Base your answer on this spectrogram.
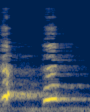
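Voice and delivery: sharp high gasping hiccup intake. Acted. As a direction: gasp in like a hiccup. Hiccup gasp.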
